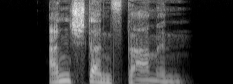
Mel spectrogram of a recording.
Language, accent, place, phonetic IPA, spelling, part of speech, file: German, Germany, Berlin, [ˈanʃtant͡sˌdaːmən], Anstandsdamen, noun, De-Anstandsdamen.ogg
- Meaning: plural of Anstandsdame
